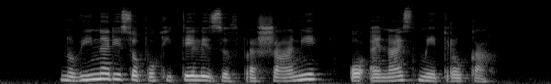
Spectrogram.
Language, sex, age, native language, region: Slovenian, female, 50-59, Slovenian, Drava region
